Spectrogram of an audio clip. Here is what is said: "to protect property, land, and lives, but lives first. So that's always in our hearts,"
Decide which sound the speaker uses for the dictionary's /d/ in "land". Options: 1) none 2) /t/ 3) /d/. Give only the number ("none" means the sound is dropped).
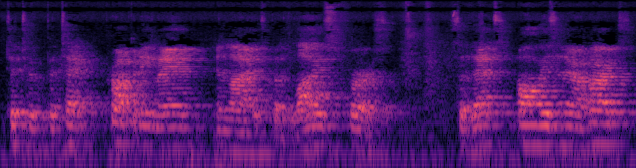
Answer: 1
